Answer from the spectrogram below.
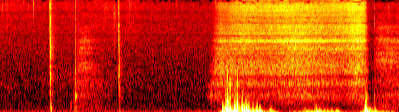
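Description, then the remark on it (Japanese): A few faint, sharp clicks like a lighter being flicked, then a long, breathy drag on a cigarette, smoke drawn deep into the lungs, and a hissing exhale of smoke, with no talking. “リクエストにお答えしてタバコ吸いますねってなんやねん まあいいですけど。”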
